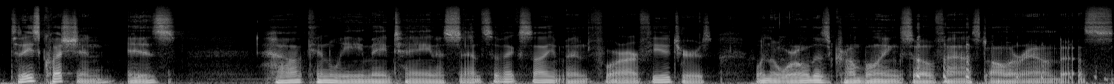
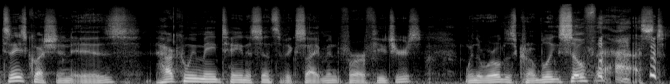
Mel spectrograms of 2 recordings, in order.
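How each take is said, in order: First: It is read in a flat, monotone voice. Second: It is read in a lively, varied voice.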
